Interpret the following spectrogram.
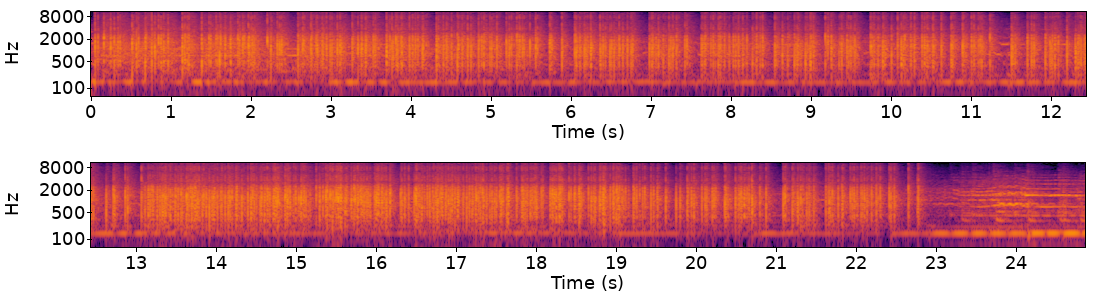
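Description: A long string of firecrackers going off in a dense, rapid crackle of bangs, stopping about a second before the end. A steady droning note of music runs underneath.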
